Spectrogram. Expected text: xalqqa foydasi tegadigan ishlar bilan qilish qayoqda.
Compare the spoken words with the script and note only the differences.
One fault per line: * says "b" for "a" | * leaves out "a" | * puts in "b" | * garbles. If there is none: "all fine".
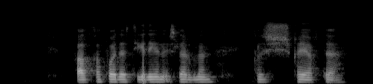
all fine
